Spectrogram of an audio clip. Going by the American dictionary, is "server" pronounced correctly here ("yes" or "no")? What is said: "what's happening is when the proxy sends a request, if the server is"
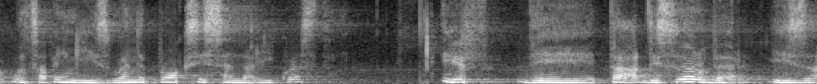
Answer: yes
